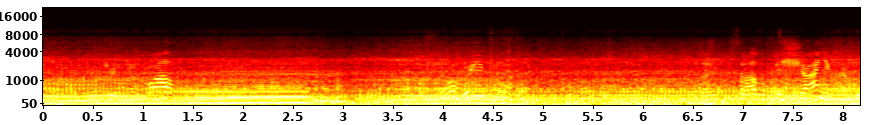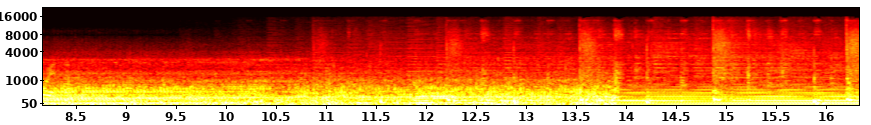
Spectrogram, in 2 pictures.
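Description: Minsk X250 dirt bike engine running steadily as the bike rides along a grassy field track. Music comes in over the last few seconds and gets louder.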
